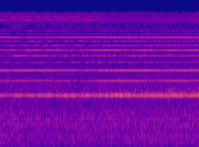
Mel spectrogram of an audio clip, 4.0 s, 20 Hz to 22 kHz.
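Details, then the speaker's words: Cheap eBay DC PWM dimmer driving an inductive load in a test: loud steady high-pitched whine near 1.5 kHz with a ladder of higher tones, from PWM switching; LED strips, being non-inductive, would not make this noise. "that annoying pwm okay not cool at all it's not cool at all just listen to that how loud is it"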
